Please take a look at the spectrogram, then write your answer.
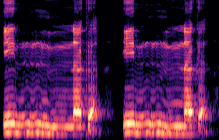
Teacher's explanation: حمزہ کو نون کے ساتھ ملائیں گے اور غنہ کریں گے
